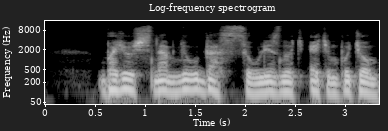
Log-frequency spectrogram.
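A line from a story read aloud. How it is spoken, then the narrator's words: Whisper into ear. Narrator (Russian): прошептал он ей в ухо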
